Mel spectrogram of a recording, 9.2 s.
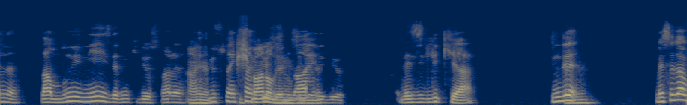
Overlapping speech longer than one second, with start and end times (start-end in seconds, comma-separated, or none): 2.5-4.3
